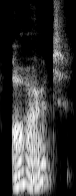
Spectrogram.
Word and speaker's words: art: at whereas if you have the word art same letters right but these two go together to make one sound ah if you're not American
